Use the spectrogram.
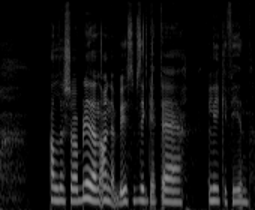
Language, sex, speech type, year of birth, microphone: Norwegian, female, spontaneous, 1986, Sennheiser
